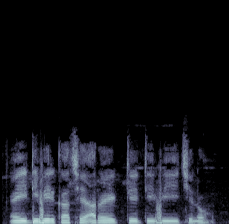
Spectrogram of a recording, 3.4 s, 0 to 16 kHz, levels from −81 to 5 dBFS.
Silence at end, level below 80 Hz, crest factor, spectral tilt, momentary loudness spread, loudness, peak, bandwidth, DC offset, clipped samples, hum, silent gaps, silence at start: 0.25 s; -50 dBFS; 14 dB; -7 dB/octave; 8 LU; -18 LUFS; -2 dBFS; 6.8 kHz; under 0.1%; under 0.1%; none; none; 0.15 s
